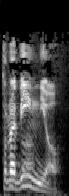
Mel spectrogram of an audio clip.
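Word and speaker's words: Treviño: Nicholas Trevino. Yeah? Mm-hmm. Yes. There's a little thing above the end, so I know that's how you say it.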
